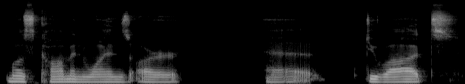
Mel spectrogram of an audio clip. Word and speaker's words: Duat: common ones are uh, Duat, which is also sometimes called Tuat, and maybe just called uh, DAT or TAT in the earliest, like a one syllable word in the earliest renditions.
